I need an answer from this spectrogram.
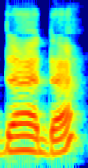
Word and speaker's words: dada: Uh we have here dada. Dada. Dada also has two syllables. So from the end it will land on the first one which is da. So it is dada dada dada.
